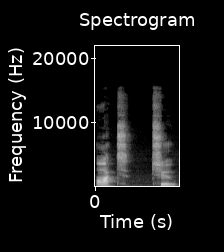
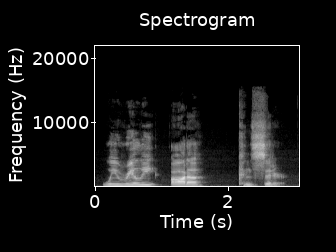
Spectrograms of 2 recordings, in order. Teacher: if we say it fast, we get that flap T sound, and it sounds like oughta.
